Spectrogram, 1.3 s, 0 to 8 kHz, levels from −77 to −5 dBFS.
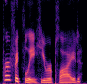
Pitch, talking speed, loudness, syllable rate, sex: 200 Hz, 140 wpm, -20 LUFS, 4.9 syllables/s, female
